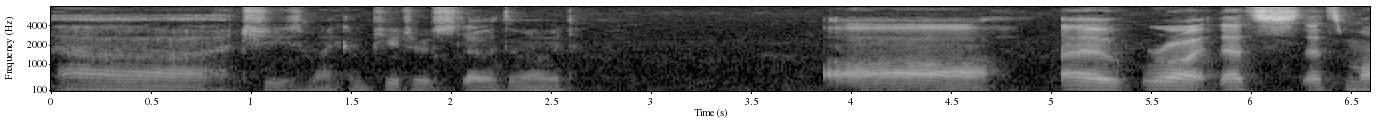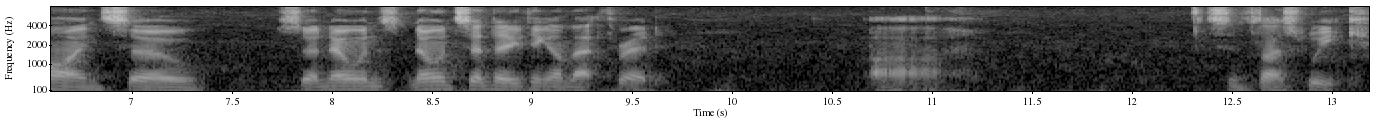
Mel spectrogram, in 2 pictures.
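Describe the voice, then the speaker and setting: A man with a British accent, very slow and flat in a monotone, medium in pitch, with long, frequent pauses. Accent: put-on British accent (self-described as bad). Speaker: video blogger reading submissions. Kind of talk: casual solo recording. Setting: home alone at computer. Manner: halting, filler-heavy.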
